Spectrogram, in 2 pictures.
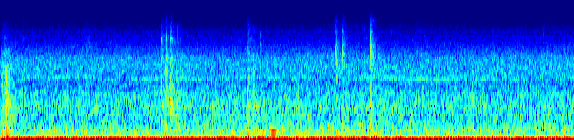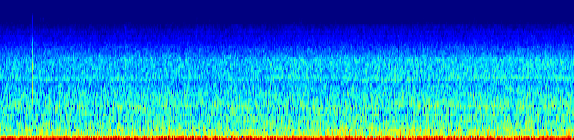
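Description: Steady low rumble and hiss of a moving train, heard from inside the car, with a few light clicks about two to four seconds in.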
